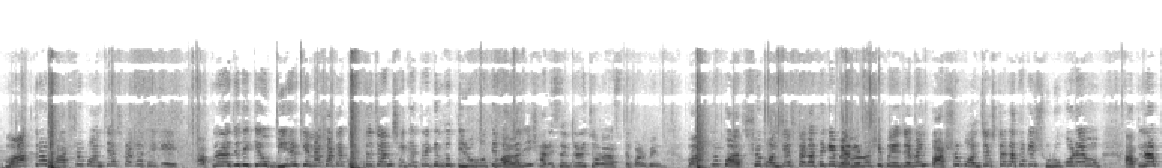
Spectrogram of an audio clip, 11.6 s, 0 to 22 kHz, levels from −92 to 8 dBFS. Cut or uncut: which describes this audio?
uncut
